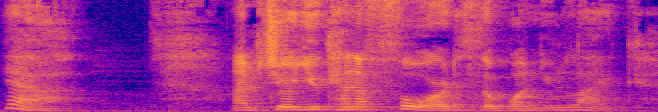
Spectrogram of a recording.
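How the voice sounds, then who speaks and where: Stern, higher-pitched doctor, acted by a man. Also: a little mellow, close to an everyday voice. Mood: disapproving. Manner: measured, clinical, disapproving. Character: stern, cautious male asylum doctor. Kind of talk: video game voice acting. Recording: roomy echo with faint noise.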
